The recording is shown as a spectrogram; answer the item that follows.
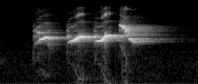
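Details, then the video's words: Double-collared seedeater (coleiro) singing the tui-tui song style used for song tutoring: one quick phrase of slurred, whistled notes, several rising sharply, run together for about a second and a half, high-pitched and clean, with silence around it. "coleiro tui tui cantando (encarte)"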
